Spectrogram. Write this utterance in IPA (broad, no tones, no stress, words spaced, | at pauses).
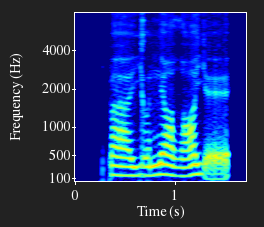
paːjɤnɛ ðˤa jɛ̰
